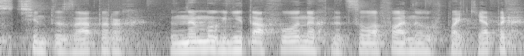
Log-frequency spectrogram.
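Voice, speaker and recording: At a moderate pace, a man with a medium pitch speaks in a monotone, flat intonation. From Volzhsky, Volgograd region, Russia. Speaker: netlabel founder, music curator. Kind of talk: interview. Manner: calm.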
